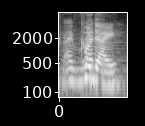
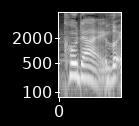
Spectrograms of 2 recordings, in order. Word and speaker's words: Kodály: I've Kodály. – Kodály.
